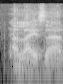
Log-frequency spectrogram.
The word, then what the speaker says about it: Aliza: Aliza, no? It rhymes with pizza.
